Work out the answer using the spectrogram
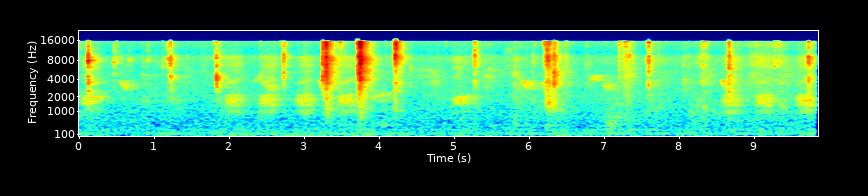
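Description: Potato chips bitten and chewed close to the microphone: a run of sharp, crackling crunches about three to four seconds in, then scattered softer crunches and mouth clicks.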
